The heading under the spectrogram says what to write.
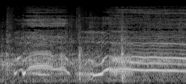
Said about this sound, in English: I shrieked and dropped to my knees.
